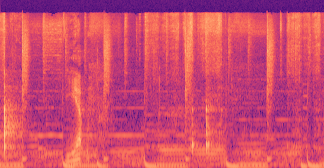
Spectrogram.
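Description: A knife chops vegetables into long strips on a board for chicken fajitas, with clear, rhythmic knocks in uneven bursts close by, and a voice speaks briefly between cuts.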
